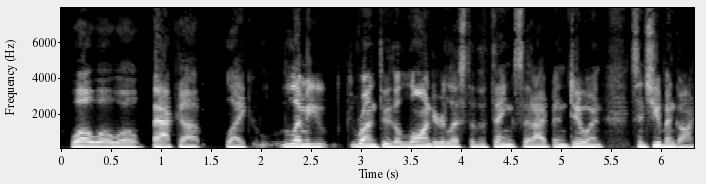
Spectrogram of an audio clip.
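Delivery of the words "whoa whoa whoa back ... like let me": ordinary delivery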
